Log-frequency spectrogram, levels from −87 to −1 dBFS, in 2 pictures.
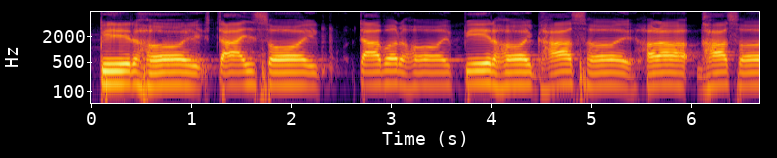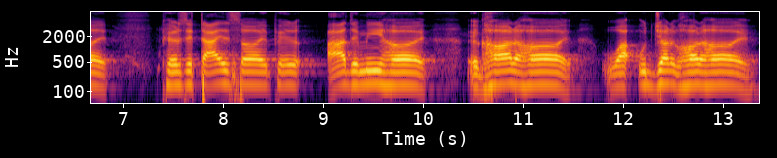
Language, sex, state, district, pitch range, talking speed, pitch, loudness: Maithili, male, Bihar, Samastipur, 140-150 Hz, 110 wpm, 145 Hz, -15 LUFS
